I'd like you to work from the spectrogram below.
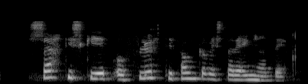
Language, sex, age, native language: Icelandic, female, 14, Icelandic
